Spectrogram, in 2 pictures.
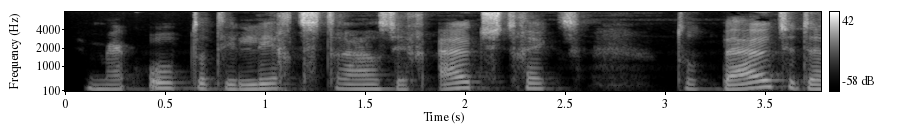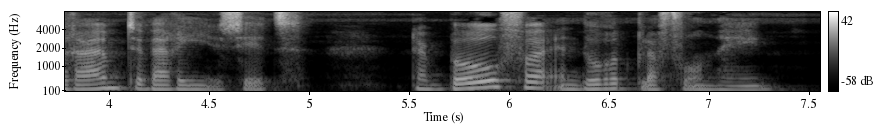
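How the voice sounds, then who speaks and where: A woman leading a guided relaxation meditation, giving calm, soothing, measured instructions. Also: fairly low pitch, breathy edge.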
